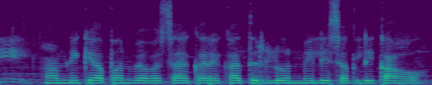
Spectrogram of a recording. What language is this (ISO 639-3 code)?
mag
